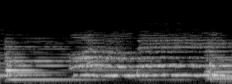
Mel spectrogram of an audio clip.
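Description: Mixed church choir singing a hymn, holding long notes and moving to a new chord just under a second in.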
